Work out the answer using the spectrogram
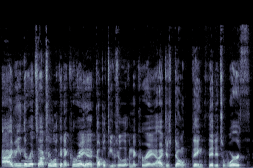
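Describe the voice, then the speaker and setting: A man in casual sports banter, blunt and opinionated, cursing freely. His voice sits in an ordinary middle pitch for a man. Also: a little fast, fairly bright tone. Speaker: podcast co-host.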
